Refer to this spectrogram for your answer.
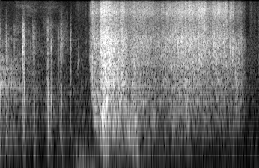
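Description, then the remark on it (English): A few quick taps lead into a sudden heavy splash as something drops into water, followed by a loud, hissing wash of spray that fades out after about a second and a half. “They've fallen in the water.”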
